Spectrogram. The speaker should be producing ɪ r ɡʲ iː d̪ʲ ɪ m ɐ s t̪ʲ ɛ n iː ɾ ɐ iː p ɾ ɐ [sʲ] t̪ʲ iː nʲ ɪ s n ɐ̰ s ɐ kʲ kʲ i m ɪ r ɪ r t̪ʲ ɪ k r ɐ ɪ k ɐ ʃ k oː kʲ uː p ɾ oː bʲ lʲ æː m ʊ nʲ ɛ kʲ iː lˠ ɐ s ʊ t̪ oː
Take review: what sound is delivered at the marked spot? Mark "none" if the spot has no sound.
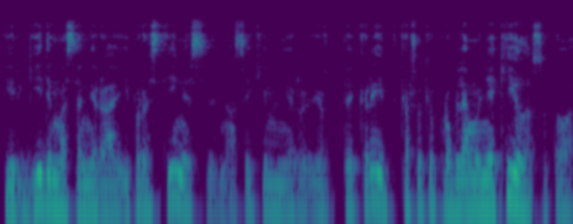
sʲ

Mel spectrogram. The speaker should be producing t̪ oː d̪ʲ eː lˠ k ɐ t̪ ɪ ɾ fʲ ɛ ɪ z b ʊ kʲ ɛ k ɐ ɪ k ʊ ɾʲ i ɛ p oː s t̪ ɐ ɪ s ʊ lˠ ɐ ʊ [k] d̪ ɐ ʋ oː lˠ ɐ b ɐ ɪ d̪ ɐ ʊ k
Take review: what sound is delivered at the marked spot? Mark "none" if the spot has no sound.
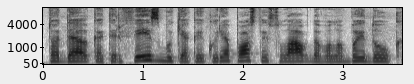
ɡ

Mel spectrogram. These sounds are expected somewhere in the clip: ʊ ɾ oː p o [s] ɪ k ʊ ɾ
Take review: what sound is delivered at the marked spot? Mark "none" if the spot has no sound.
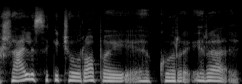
none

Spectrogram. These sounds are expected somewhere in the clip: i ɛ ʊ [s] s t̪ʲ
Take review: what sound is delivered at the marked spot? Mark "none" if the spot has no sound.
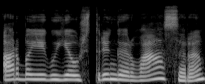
ʃ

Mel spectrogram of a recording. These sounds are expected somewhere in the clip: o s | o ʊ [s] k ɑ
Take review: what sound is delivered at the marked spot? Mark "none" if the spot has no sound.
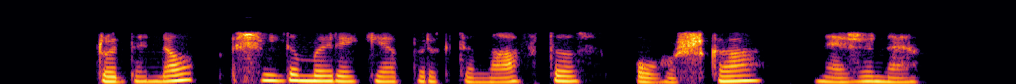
ʃ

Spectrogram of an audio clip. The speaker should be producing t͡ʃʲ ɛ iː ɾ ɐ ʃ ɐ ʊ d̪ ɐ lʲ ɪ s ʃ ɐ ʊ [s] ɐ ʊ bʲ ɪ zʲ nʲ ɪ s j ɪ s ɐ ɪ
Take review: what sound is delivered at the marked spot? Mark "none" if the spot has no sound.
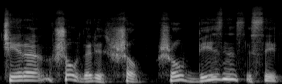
ʃ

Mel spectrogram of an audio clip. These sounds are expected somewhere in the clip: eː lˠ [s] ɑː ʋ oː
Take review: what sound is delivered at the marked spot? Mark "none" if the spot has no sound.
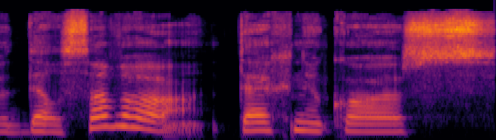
s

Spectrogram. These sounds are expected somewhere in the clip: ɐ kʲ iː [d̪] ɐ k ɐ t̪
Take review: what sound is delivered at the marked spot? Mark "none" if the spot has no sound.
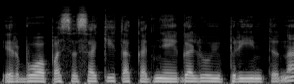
t̪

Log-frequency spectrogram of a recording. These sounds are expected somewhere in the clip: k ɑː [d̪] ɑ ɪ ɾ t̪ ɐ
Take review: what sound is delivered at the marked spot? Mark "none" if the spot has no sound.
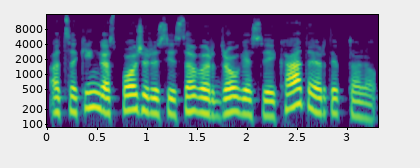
t̪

